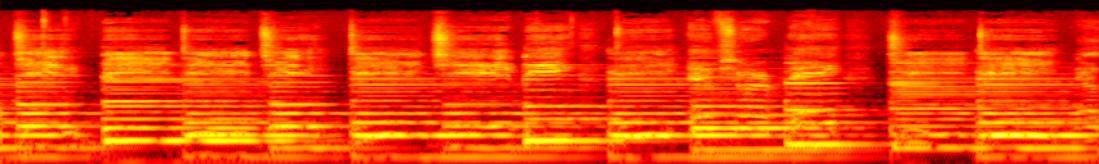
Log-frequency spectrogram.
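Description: Casio lighted-key electronic keyboard on a piano-pad voice playing left-hand bass notes and broken chords in G major: a slow run of single struck notes, each ringing on under the next.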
